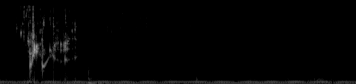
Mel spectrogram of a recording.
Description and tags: Pour 1 Shot FF315
Short pour of liquid into empty glass, clinking glass
glass, liquid, pour, short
